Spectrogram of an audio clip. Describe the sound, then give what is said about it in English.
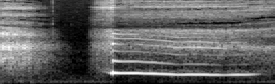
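A tired person yawns late at night after working all day at a loom. A quick intake of breath opens into a drawn-out voiced tone that slides gently lower before fading, fairly soft and heard alone. “You're yawning.”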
